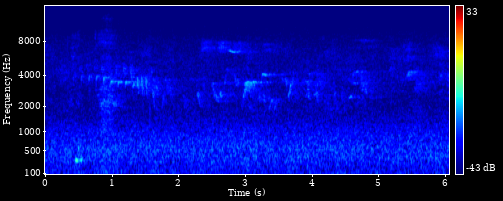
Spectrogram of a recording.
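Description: Small birds chirping faintly in short, high notes over a steady outdoor background hiss, with one soft bump about half a second in.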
